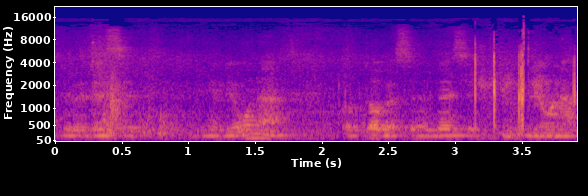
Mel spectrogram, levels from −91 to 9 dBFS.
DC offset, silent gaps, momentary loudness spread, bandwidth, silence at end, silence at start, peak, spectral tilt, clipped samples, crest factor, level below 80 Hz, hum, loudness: under 0.1%; none; 15 LU; 15.5 kHz; 0 s; 0 s; 0 dBFS; -4 dB/octave; under 0.1%; 28 dB; -66 dBFS; none; -28 LUFS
